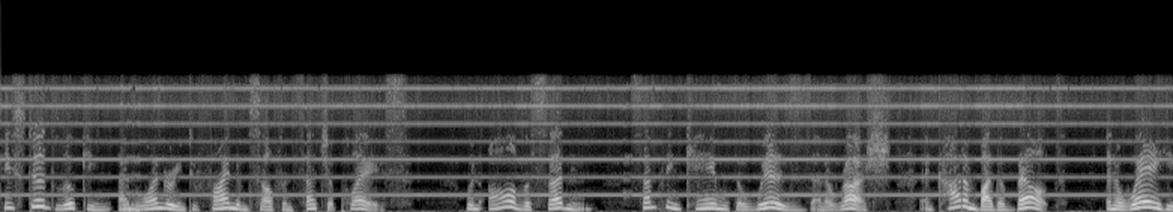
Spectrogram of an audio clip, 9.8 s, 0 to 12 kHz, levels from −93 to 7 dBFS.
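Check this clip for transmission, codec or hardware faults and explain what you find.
Three faults are audible in this speech: a steady electrical whine, coarse codec damage throughout, and three short dropouts.

USB whine runs the full length of the clip. It is a fixed-pitch tone built on 1 kHz, with its strongest component at 7 kHz. It sits only about 10 dB below the speech. The pitch points to the 1 ms frame timing of a USB bus. Current drawn in those regular bursts has leaked into the audio through a shared power or ground path, producing a tone at the frame rate and its multiples.

Bluetooth LC3 compression also colours the whole clip. The speech has a breathy, grainy edge. The upper frequencies sound hollow, as if replaced by hiss rather than real detail. This is likely the LC3 codec of Bluetooth LE Audio running at a low rate, which fits about 32 kbps with 7.5 ms frames. At such rates the encoder discards much of the high spectrum and fills the gap with shaped noise. 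That substituted noise is the rough texture heard on the voice.

Lost LE Audio frames cause three brief disturbances. From 1.00 to 1.16 s, the sound breaks into a noisy smear in scattered patches totalling 105 ms, the longest lasting roughly 30 ms. There is a tiny blip at 2.53 s, and a 60 ms smear from 5.19 to 5.25 s. When frames fail to arrive, the decoder repeats the last good spectrum with randomised signs. Any clear tone therefore becomes hiss-like mush, fading toward silence if the gap continues.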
